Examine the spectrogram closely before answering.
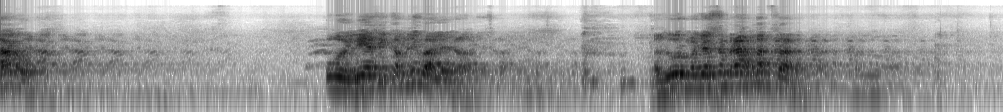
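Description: An elderly man speaks slowly and with feeling into a microphone.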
